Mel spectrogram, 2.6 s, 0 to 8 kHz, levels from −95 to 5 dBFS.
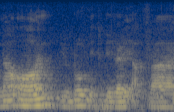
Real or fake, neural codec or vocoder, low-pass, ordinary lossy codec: real; none; none; none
